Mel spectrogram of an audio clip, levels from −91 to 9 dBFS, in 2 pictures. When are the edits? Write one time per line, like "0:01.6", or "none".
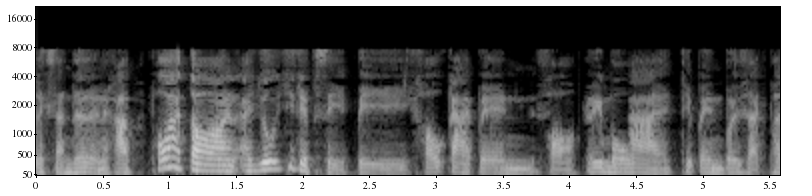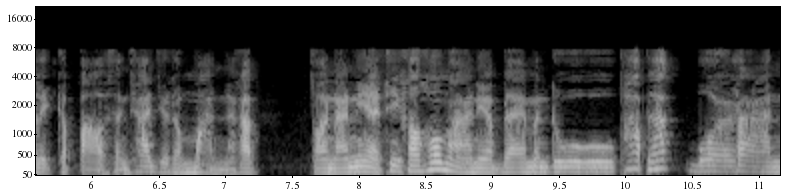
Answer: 0:03.8
0:04.4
